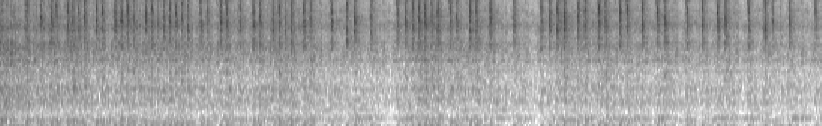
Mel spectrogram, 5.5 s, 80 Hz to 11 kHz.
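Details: Fresh VW 1776 air-cooled boxer build on engine stand, dual Webers, Mahle 90.5 pistons, 69mm counterweighted crank, full-flow oiling, stock heater-box exhaust: crisp even beat, lumpy carb idle, clean rev blips; healthy running.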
